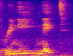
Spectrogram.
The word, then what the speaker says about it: Renenate: Because I think he pronounced his name as Renenate.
